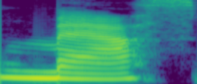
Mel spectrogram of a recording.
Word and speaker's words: MASS: It's called mass method. Mass rhymes with SaaS, stands for marketing as a system.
